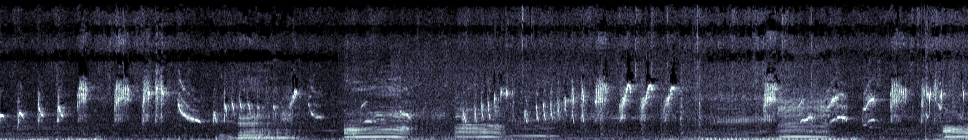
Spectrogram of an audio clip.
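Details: A herd of dozens of tame cattle crossing a river bridge on the morning walk to pasture near a village; repeated mid-pitched moos, some short and some drawn out, with many chirping birds throughout.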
